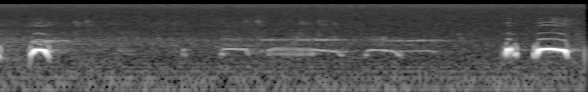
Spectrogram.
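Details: Decoy spotted dove, 'đồng còi' voice, calling to lure wild doves: a lone arched coo, faint distant cooing, then a loud double coo at the end.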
